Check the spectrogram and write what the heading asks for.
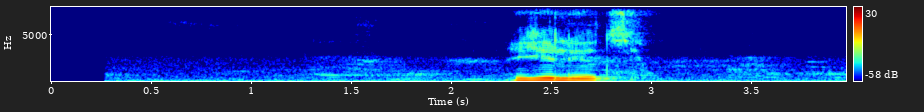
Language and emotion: Russian, neutral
